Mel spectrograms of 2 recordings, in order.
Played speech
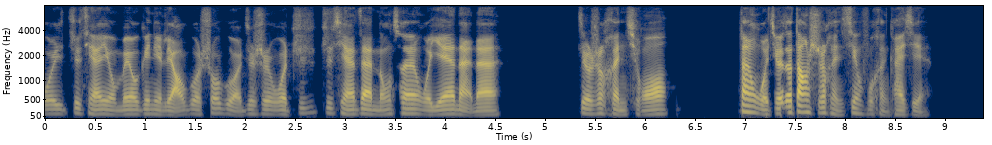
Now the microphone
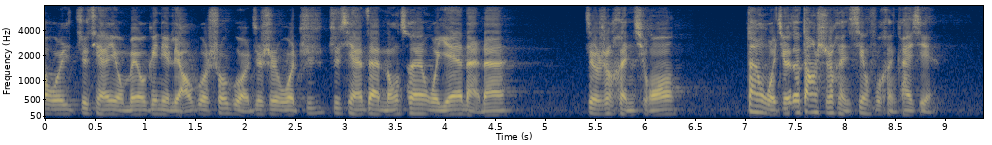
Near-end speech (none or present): none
